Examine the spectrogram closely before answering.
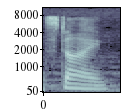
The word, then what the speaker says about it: Stein: whose surname ended in Stein some chose to keep the original EI pronunciation Stein While others more or less gradually switched to pronouncing it Steen for a variety of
